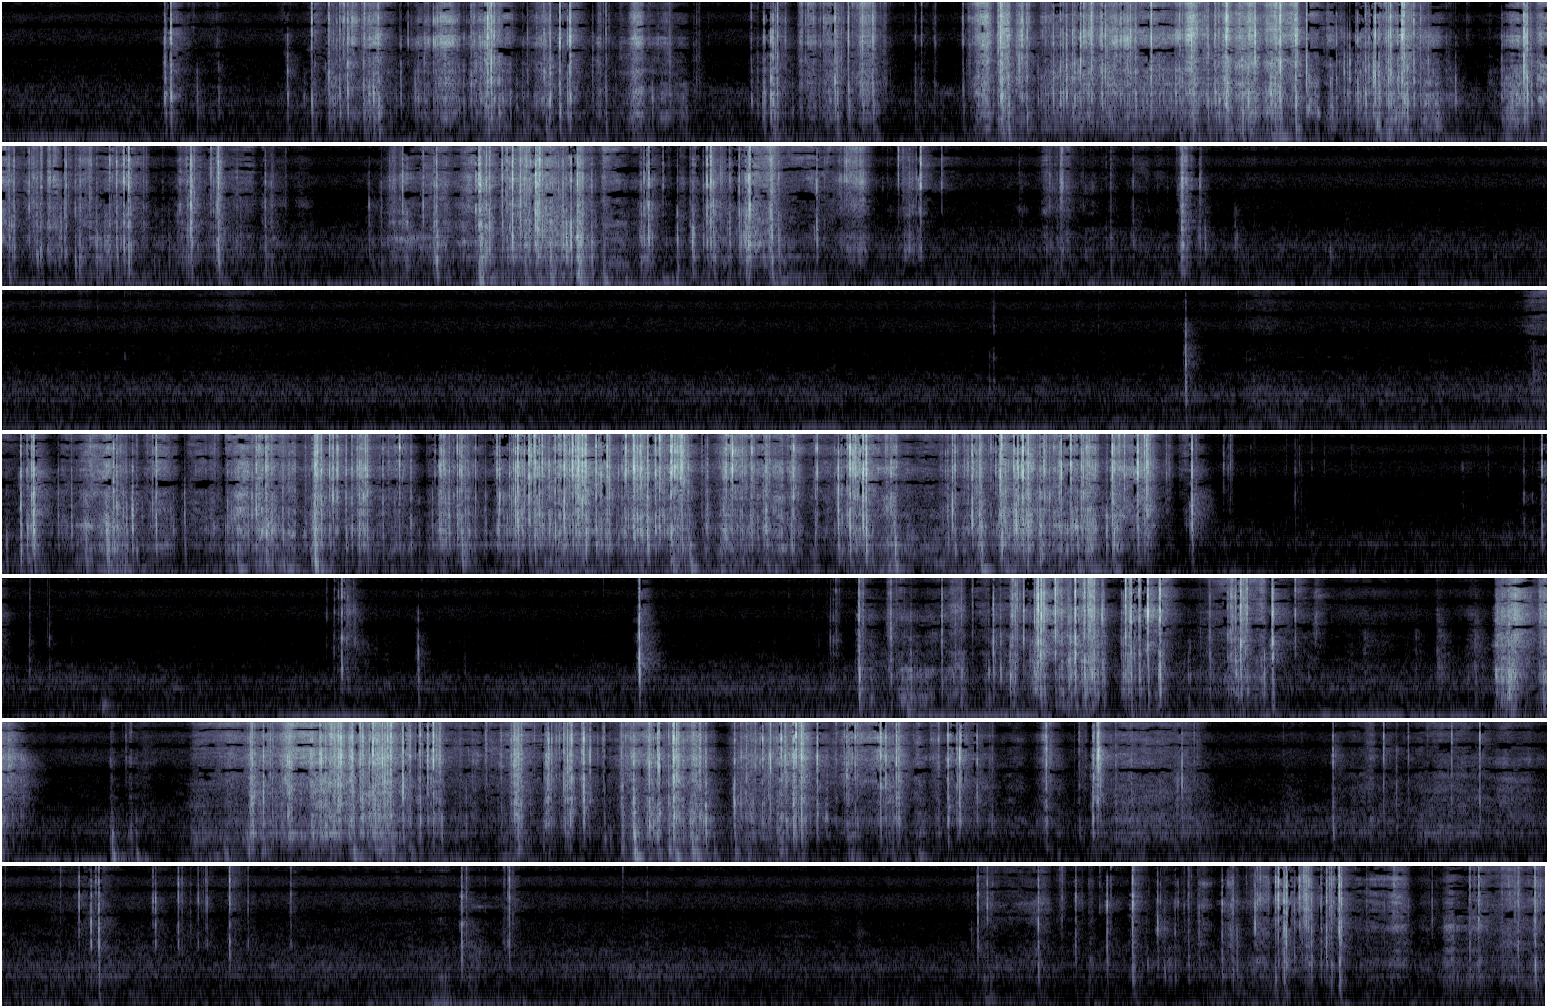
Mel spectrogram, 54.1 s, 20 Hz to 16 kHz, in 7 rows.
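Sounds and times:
plastic wrappers crinkling: 0.8 - 12.4, 23.2 - 29.3, 35.0 - 37.5, 38.2 - 44.6, 51.3 - 54.0.

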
